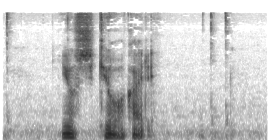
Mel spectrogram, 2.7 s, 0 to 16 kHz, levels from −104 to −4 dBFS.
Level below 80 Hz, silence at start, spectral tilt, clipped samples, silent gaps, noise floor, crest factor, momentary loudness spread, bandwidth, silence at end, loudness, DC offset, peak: -42 dBFS; 0.05 s; -3.5 dB/octave; under 0.1%; none; -61 dBFS; 24 dB; 19 LU; 12 kHz; 0.4 s; -25 LUFS; under 0.1%; -6 dBFS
